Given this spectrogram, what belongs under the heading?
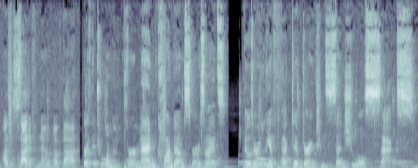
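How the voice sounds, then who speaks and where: Earnest young woman laying out facts. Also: on the high side. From United States. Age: young adult. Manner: earnest, lays out facts and figures. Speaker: student podcast co-host. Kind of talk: casual discussion podcast. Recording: echoey room with music underneath.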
